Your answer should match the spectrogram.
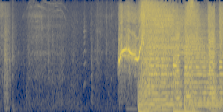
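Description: Near silence, then a short whistle that rises and falls, and a marcha popular (Lisbon festive march) starting loudly on a keyboard synthesizer with full bass accompaniment just under three seconds in.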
